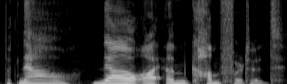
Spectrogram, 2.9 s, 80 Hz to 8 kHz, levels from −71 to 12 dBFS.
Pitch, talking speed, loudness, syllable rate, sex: 165 Hz, 125 wpm, -15 LUFS, 3.0 syllables/s, male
